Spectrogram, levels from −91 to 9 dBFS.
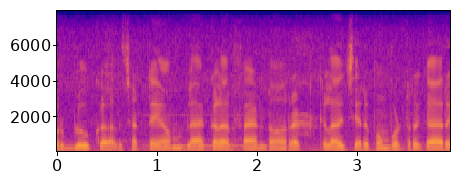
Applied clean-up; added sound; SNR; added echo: none; Bowed string instrument; 18 dB; none.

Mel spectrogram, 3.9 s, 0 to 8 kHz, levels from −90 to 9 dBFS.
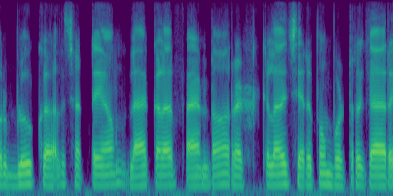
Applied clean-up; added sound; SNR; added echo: neural diffusion model UNIVERSE++.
